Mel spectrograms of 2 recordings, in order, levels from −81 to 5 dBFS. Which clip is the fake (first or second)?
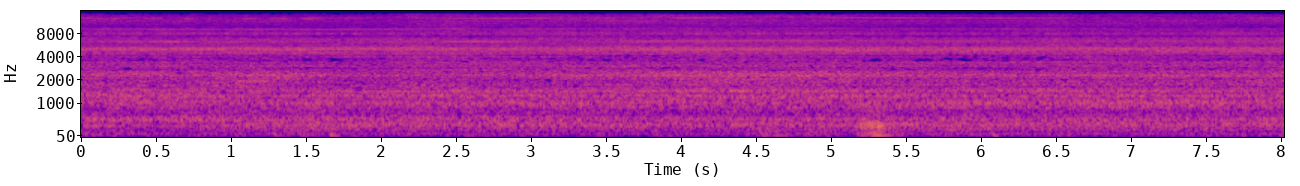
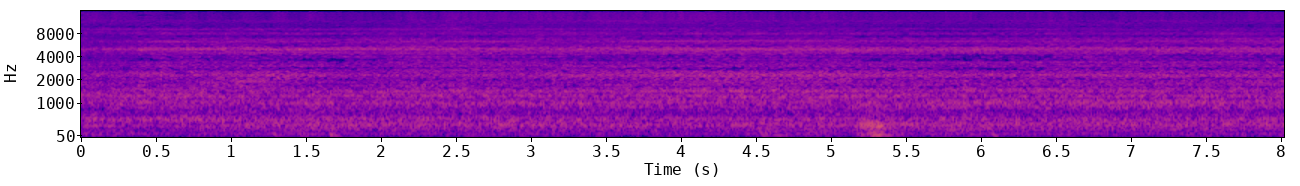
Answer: second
